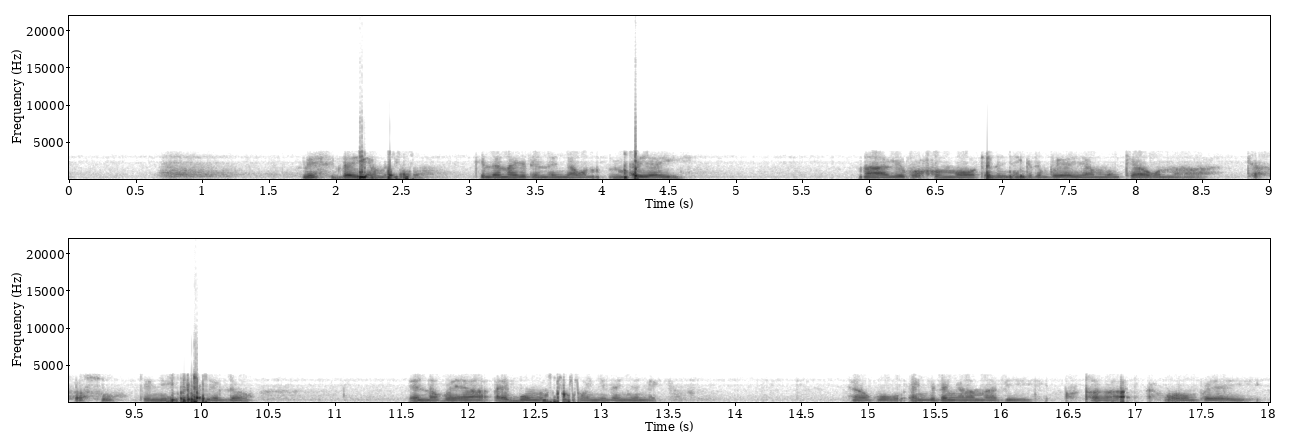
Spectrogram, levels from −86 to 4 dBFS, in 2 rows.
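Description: The whole clip runs through the GSM full-rate codec: pulse-driven vocal-tract modelling, on a line band of roughly 250 Hz to 3.4 kHz, leaves a plainly buzzy, gravelly roughness that fits 13 kbps full-rate coding. Then GSM bit errors hit at 2.16 to 2.59, 4.16 to 4.29, 6.82 to 7.21, 9.74 to 10.07, 12.54 to 12.85 and 16.80 to 17.04 s. Corrupted decoder parameters bend the spectrum and level, so the speech squawks, pops and gargles.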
